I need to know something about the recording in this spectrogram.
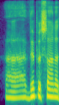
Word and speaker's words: Vipassana: He says, I have done a few Vipassana 10-day meditation retreats. Do you have any thoughts on Vipassana? Well, that's been kind of your calling card, hasn't it? Yes, or another pronunciation is vipassana, and It's one of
